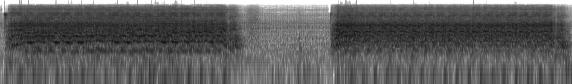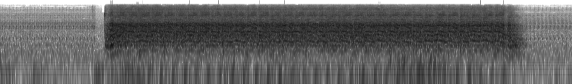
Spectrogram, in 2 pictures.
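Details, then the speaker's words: Thunderace motorcycle, fresh oil added, no fuel in tank, on paddock stand: three bursts of fast high whirring cranking with pauses, engine spinning on the starter without firing to circulate oil. "right i put a battery on so there's no fuel in the tank all i want to do is just spin it over and just see"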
